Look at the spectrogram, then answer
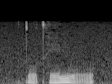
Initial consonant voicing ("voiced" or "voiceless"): voiceless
